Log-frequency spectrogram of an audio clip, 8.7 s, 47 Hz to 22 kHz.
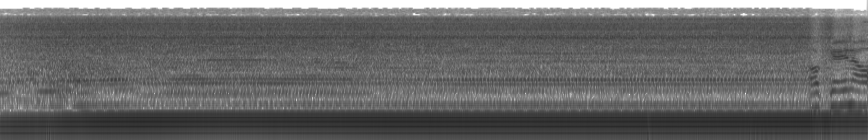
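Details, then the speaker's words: Deceleration vacuum test: engine held at 2,000 rpm then throttle snapped shut, note drops away cleanly; vacuum rises only 1–2 inHg above the 21 baseline, considered normal. "deceleration vacuum should be higher than my 21 so let's see what we get so let's go up and rev it up"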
